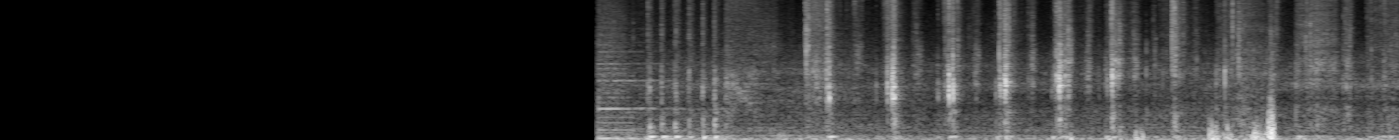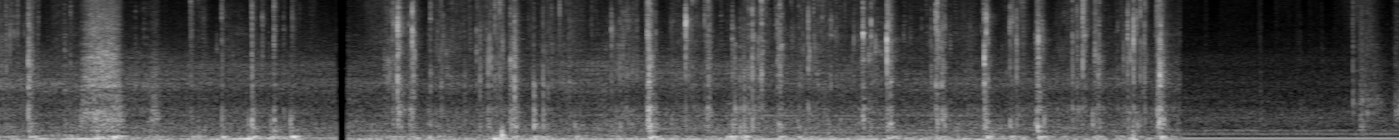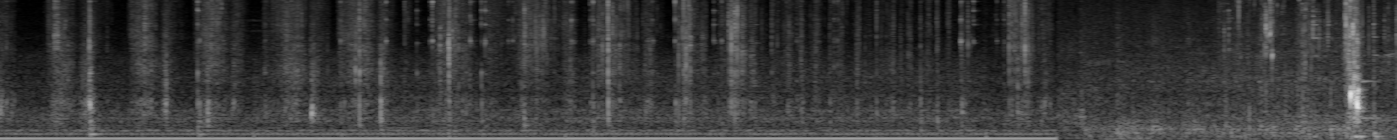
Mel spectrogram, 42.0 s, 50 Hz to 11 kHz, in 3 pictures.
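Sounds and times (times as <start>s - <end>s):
steady low hum: 6.0s - 40.1s
slime clicking and crackling: 17.7s - 25.8s.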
